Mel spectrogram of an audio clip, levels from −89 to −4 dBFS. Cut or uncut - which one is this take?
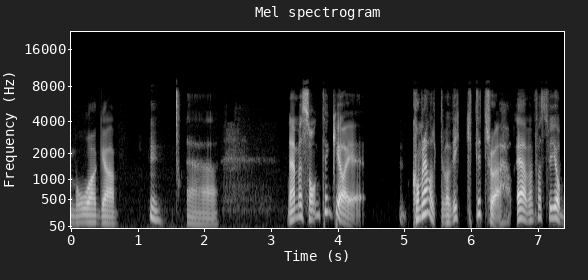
cut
